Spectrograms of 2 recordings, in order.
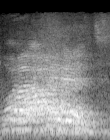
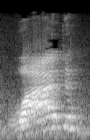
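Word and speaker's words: واحد: Wahed. What? Wahed. Wad?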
